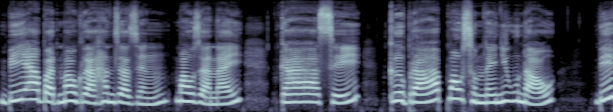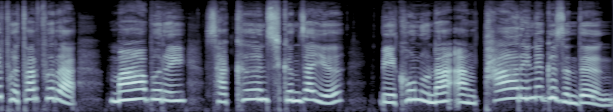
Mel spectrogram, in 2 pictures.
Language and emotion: Bodo, happy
